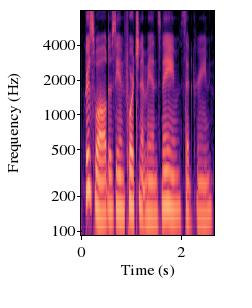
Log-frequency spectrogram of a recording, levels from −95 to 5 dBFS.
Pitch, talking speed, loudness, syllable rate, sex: 150 Hz, 180 wpm, -19 LUFS, 5.3 syllables/s, female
